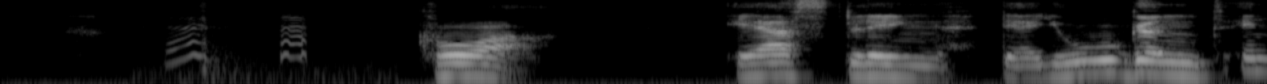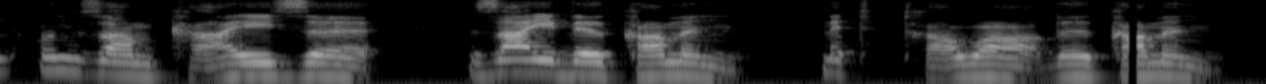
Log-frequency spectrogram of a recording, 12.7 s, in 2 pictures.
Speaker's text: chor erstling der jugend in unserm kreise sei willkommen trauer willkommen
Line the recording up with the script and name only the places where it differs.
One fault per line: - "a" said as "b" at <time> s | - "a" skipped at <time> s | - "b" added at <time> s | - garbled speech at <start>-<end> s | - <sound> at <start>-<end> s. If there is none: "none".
- laugh at 0.8-1.6 s
- "mit" added at 10.4 s
- dropout at 12.0-12.0 s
